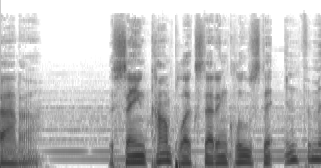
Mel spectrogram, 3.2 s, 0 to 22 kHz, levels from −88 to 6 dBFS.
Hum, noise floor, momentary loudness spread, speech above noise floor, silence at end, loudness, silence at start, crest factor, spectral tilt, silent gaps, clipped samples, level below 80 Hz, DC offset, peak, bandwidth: none; -44 dBFS; 11 LU; 23 dB; 0 s; -22 LUFS; 0 s; 18 dB; -5.5 dB/octave; none; under 0.1%; -36 dBFS; under 0.1%; -4 dBFS; 16.5 kHz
